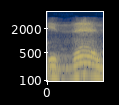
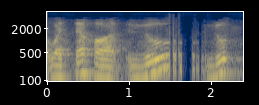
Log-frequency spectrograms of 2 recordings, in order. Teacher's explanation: واتخذوا ذو الذال، دي مهم جدا جدا ناخد بالنا منها ان نطلع لسان فيها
